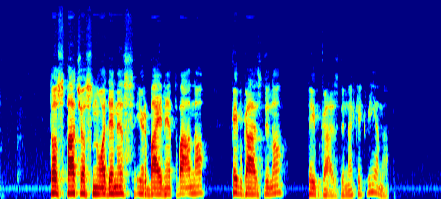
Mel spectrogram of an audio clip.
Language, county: Lithuanian, Vilnius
